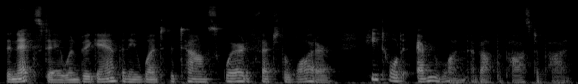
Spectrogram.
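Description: A teacher reading a children's picture book aloud, with expressive storytelling. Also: female voice, rumbling low, a little fast. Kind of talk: children's read-aloud narration.

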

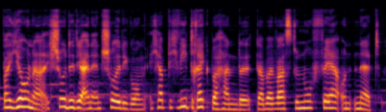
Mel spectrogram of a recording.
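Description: A woman voicing a young woman in an animated story who speaks with intense, apologetic force. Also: mid-range voice, normal speed, faint music behind, close to an everyday voice. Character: sharp-tongued young woman, repentant.

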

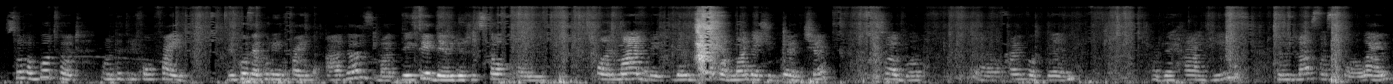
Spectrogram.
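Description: A woman's voice: medium pitch, normal speed, distant mic. A Kenyan woman in her thirties chatting casually as she unpacks groceries in a small home kitchen, moving around away from the camera. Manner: chatty, unpacking items while talking, drifting from the camera. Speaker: mom vlogger. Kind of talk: casual grocery haul vlog. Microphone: camera mic from across the room. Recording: echoey kitchen, off-mic, noisy.

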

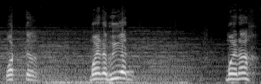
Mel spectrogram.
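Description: A young man giving casual gameplay commentary, bursting into loud, swearing, excited yells. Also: extremely high pitch, normal speed, faint music behind. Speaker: gaming video host.

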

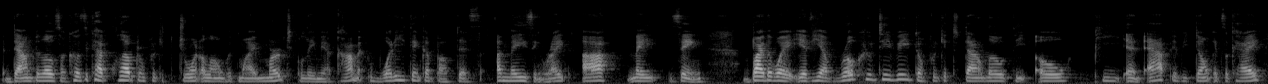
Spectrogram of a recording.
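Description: A woman's voice: sits low, fast talker, gravelly, hardly any pauses, darkish tone. Enthusiastic woman with a fading voice. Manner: enthusiastic, gushing praise. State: losing her voice, clearing throat. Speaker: reaction video host. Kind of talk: casual reaction commentary.

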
